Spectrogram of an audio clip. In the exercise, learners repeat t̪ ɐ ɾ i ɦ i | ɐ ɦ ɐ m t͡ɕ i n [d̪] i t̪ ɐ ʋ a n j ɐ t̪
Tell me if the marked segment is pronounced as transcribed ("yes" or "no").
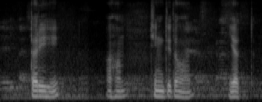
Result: no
